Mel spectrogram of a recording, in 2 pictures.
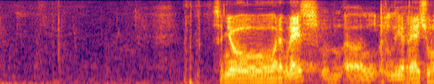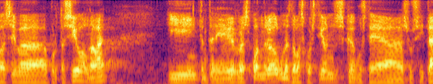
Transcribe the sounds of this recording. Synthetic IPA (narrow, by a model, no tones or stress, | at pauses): səɲoəɾəɣunɛz | liəɣɾəɛʃuləseβ̞əːpuɾt̪əsioəlˠd̪əβat̪̚ | iint̪ənt̪əɾɛrəspɔnd̪ɾəːlˠɣunəzðələskwəst̪ionskəβust̪ɛasusit̪a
